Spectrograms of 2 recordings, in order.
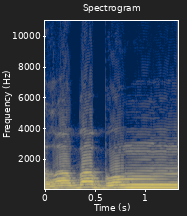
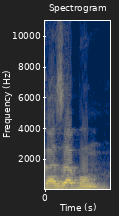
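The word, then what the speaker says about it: غضب: देखिए ग़ज़बुम मिर रब्बिकुम, यहाँ पर बाद क्या पढ़ते हैं गज़बुम, ज़ाद पढ़ते हैं गज़बुम, तो ऐसा आपको नहीं पढ़ना है, ग़ज़बुम पढ़ना है।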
